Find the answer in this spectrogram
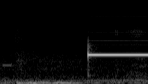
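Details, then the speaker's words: After quiet room noise, a loud steady high tone begins and holds: corpuls1 defibrillator charging through shock paddles fitted with baby electrode adapters (energy auto-reduced to 1/10), contact surfaces together for a function test. "Next, we bring the two contact surfaces together. We load the energy with one of the two shock paddle buttons"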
